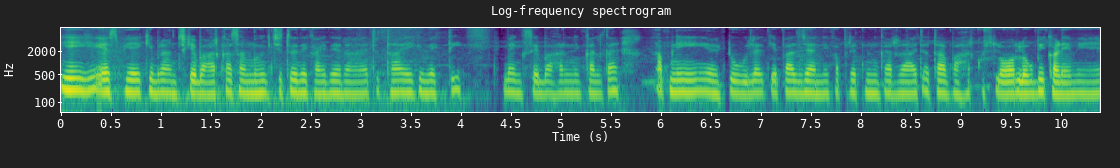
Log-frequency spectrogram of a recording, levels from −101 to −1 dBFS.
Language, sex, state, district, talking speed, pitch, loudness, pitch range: Hindi, female, Uttar Pradesh, Budaun, 235 wpm, 175 Hz, -21 LUFS, 170-180 Hz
